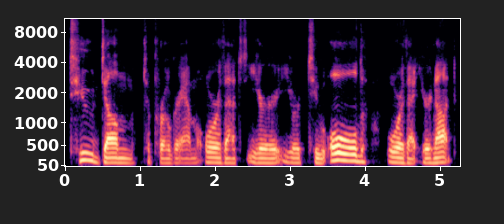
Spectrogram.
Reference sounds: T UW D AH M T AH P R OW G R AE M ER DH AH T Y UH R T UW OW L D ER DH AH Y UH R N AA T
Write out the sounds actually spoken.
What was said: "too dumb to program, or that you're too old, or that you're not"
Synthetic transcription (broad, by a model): T UW D AH M T AH P R OW G R AE M ER DH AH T Y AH R T UW OW L D ER DH AH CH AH R N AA T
